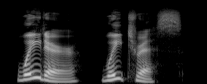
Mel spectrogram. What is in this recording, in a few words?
"waiter waitress", English; 3000 words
